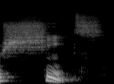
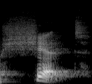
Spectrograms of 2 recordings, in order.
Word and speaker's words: sheet: E o novo episódio, o episódio de hoje se chama New Sheets. New Sheets, novos lençóis, tá? E não confundam a pronúncia de sheet, que é lençol ou folha, com shit.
